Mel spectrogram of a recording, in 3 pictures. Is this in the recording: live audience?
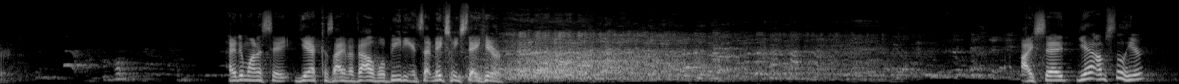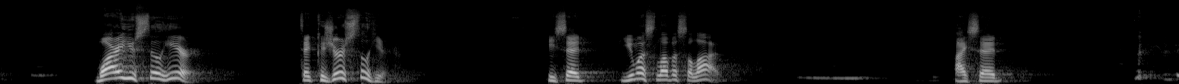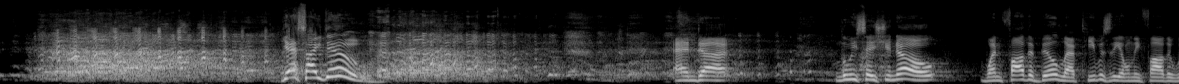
yes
